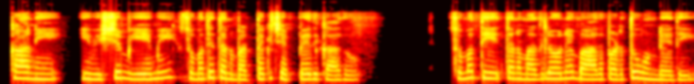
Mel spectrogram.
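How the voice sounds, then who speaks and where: A woman's voice: fairly high pitch, darkish tone, dry recording. A woman narrating an emotional family story in a plain, sympathetic way.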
